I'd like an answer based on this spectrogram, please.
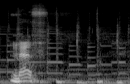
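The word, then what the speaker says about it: neuf: with nine is nerf nerf and 10 is this this this.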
